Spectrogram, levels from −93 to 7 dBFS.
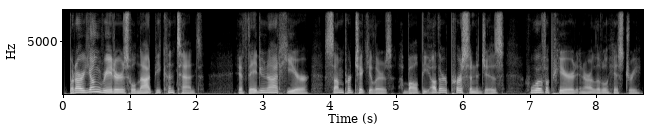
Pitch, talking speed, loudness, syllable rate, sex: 135 Hz, 180 wpm, -19 LUFS, 5.5 syllables/s, male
